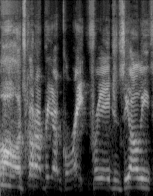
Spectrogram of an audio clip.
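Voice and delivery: mock sarcastic hype. Mocking what the media says every year about free agency: mocking imitation of the media. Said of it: "I'm mocking the media".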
